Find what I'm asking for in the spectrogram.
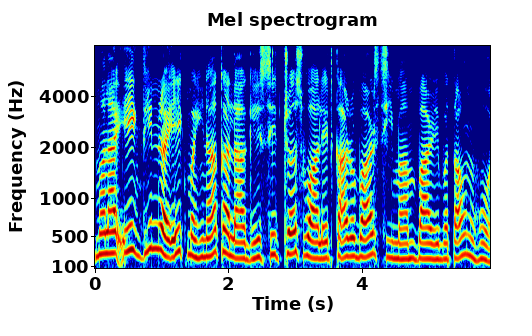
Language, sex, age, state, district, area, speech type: Nepali, female, 30-45, West Bengal, Kalimpong, rural, read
